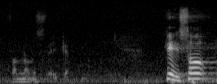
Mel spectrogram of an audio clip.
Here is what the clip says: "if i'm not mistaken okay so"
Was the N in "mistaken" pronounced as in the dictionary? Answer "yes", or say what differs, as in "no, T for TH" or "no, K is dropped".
no, N is dropped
